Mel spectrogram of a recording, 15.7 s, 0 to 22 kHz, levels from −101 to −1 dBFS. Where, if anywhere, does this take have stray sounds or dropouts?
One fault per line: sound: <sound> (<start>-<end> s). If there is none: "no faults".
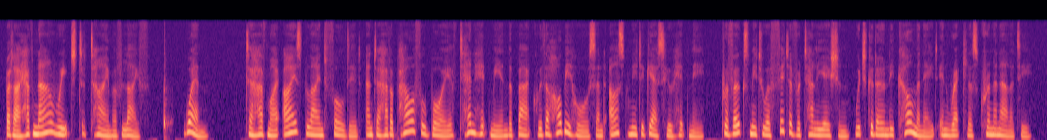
sound: thud (2.4-2.6 s)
